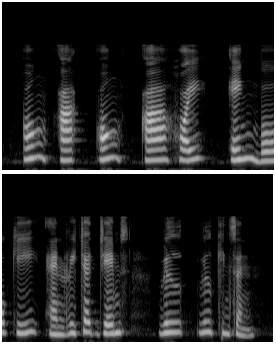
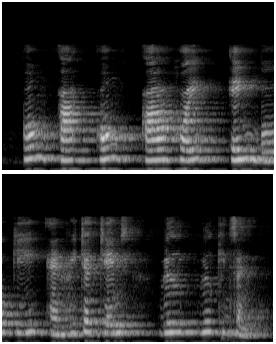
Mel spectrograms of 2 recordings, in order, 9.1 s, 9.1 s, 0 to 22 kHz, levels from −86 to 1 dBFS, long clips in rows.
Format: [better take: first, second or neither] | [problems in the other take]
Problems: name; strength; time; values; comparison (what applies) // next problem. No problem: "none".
first | room echo; dies away in 1.2 s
